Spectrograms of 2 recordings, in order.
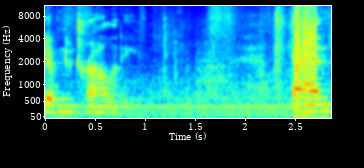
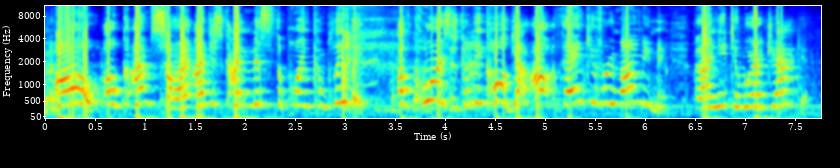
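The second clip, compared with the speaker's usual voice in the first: much higher, laughing mock gratitude; sarcastic kid; 9 semitones higher than usual. Parent mocking a kid who suddenly sees reason, high sarcastic gush. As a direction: ham up an overly grateful child.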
